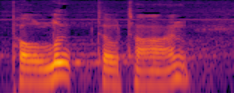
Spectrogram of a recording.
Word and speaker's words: polyptoton: P-O-L-Y-P-T-O-T-O-N. And it comes from the Greek word paluptoton. P-O-L-Y-P-T-O-T-O-N. U-P-T-O-T-O-N, polluptoton, accents on that second syllable there.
